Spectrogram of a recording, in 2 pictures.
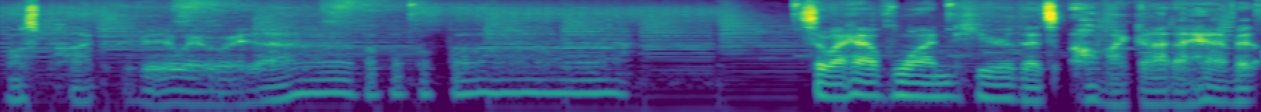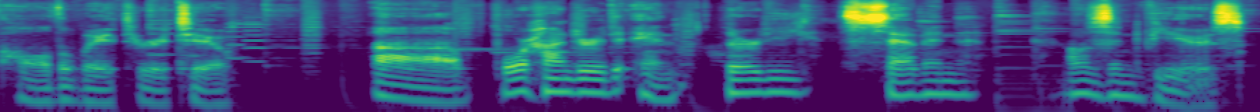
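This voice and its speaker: Guy with really low voice doing podcast chat, rambly and halting, guitar music behind him. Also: animated, darkish tone. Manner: rambling, halting, repeats words while thinking. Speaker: podcast host interviewing a guest.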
